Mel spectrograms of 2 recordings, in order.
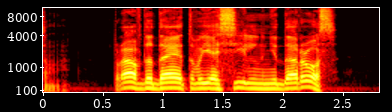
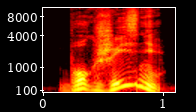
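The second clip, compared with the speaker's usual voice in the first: surprised echo, pitch swooping up on "жизни"; disbelieving question; slower than usual. Acted. Narrator stunned by the news of the deity, disbelieving.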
